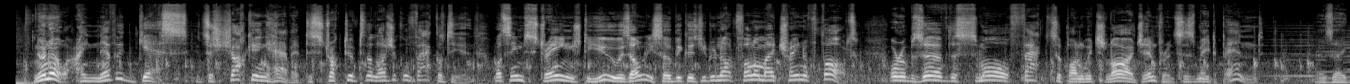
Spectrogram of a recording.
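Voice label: characters, Character Voices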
